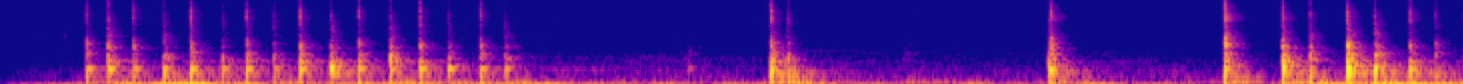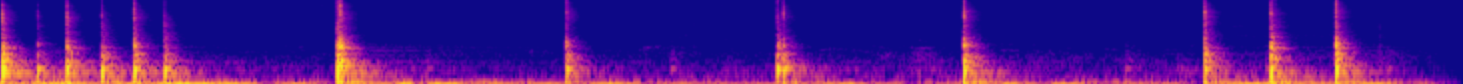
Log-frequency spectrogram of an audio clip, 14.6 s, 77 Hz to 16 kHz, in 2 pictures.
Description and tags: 20. Pasos niña ver1
fast steps on wood
fast, steps, wood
